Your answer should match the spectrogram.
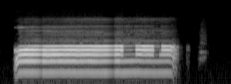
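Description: A reciter's chanted voice holding one long vowel at a steady pitch for about a second and a half, with a brief wavering near the end: the drawn-out madd of 'Ādam' in Quranic recitation, lengthened as Warsh's reading allows.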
